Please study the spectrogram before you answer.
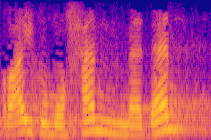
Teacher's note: فعندما تقول رأيت محمدا تسمع صوتا للتنوين في آخر الكلام عند الوصل طبعا · Term: صوت التنوين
